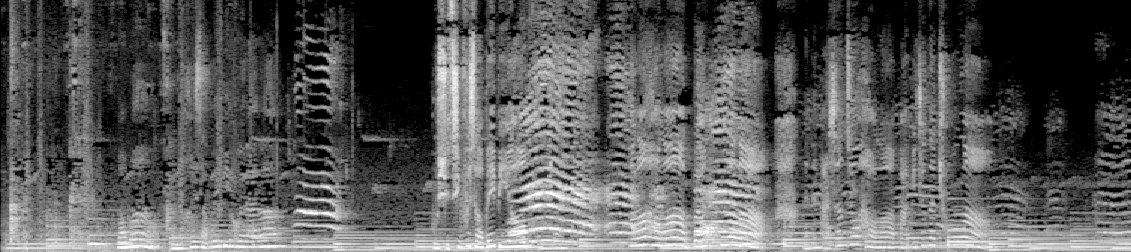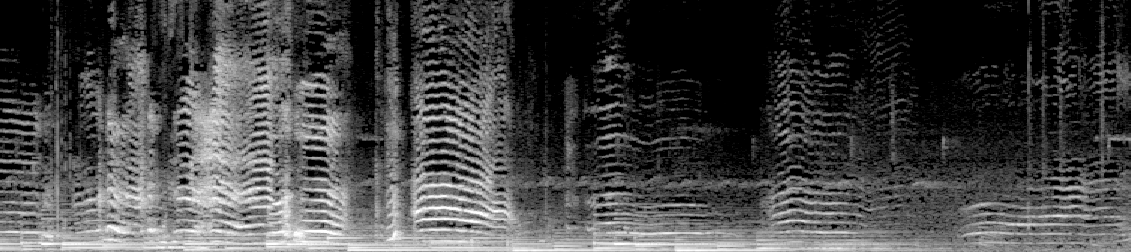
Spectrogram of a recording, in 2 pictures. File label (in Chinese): 广告 家居家电 空调 温柔; 美的无风感空调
